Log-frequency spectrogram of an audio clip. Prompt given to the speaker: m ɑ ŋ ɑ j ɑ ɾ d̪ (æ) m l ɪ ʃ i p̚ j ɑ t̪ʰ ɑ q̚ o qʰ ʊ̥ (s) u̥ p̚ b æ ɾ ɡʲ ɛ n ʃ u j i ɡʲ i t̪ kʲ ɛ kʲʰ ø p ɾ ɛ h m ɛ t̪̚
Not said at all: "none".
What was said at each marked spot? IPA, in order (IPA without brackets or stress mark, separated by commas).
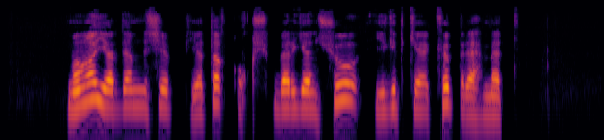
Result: ɛ, ʃ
